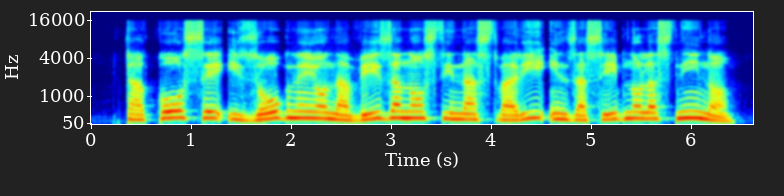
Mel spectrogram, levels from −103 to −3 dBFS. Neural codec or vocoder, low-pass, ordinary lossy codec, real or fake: none; 14.4 kHz; Opus, 24 kbps; real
